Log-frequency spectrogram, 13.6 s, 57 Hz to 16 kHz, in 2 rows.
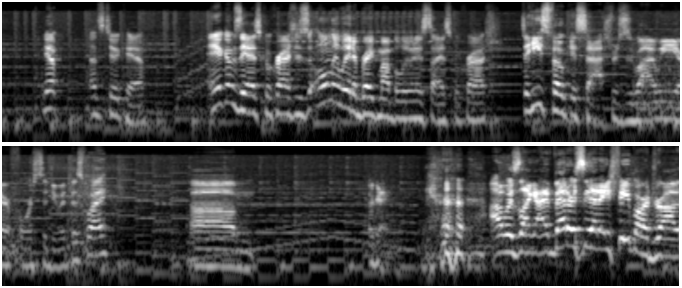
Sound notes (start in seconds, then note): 11.0 chuckles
